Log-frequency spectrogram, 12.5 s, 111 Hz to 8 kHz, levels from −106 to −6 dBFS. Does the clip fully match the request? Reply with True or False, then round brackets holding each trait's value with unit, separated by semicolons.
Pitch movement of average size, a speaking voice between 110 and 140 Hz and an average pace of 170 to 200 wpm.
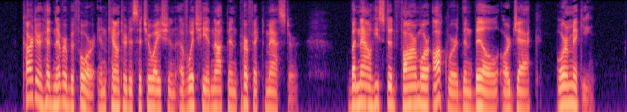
False (3.4 semitones; 135 Hz; 135 wpm)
